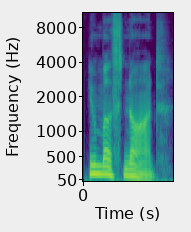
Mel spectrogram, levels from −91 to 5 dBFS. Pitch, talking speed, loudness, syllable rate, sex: 125 Hz, 200 wpm, -16 LUFS, 4.5 syllables/s, male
